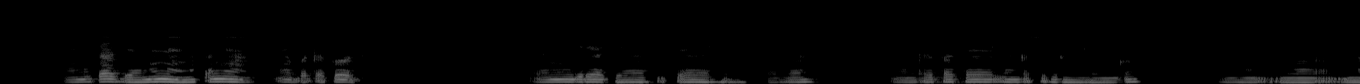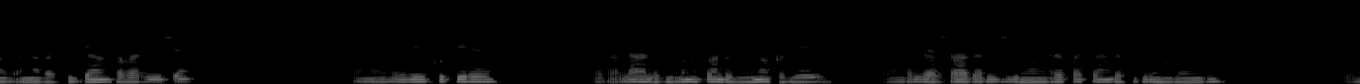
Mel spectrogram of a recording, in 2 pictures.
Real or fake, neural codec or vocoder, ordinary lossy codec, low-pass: real; none; none; 3.6 kHz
